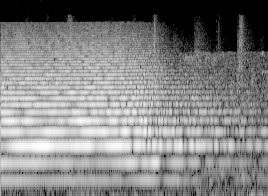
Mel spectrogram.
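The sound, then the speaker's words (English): A loud blast from a ruby red elven whistle holds one steady, piercing tone for nearly three seconds. Its rich, harmonic sound stands alone with no voices, fading only slightly toward the end. “it's an incredibly loud whistle that they will be able to hear.”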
